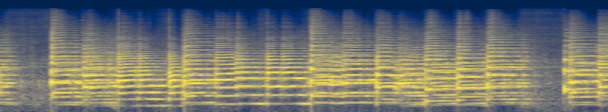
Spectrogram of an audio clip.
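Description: Trumpet quartet playing jazz-funk together, a quick run of short, punchy notes. The playing breaks off briefly twice, just after the start and about five seconds in.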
